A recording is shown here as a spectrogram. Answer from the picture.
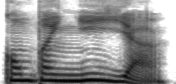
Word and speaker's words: companhia: na minha humilde opinião companhia aérea deve ser companhia na verdade NH então o companhia que a gente está falando em questão se escreve c o m de Maria P.A n h i a né então esse NH no meio deveria ser companhia linha por exemplo minha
